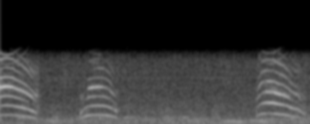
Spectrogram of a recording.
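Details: Motherless kitten crying: three clear, high meows, each bending up and then sliding down, the first two close together and the third after a pause of about two seconds.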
